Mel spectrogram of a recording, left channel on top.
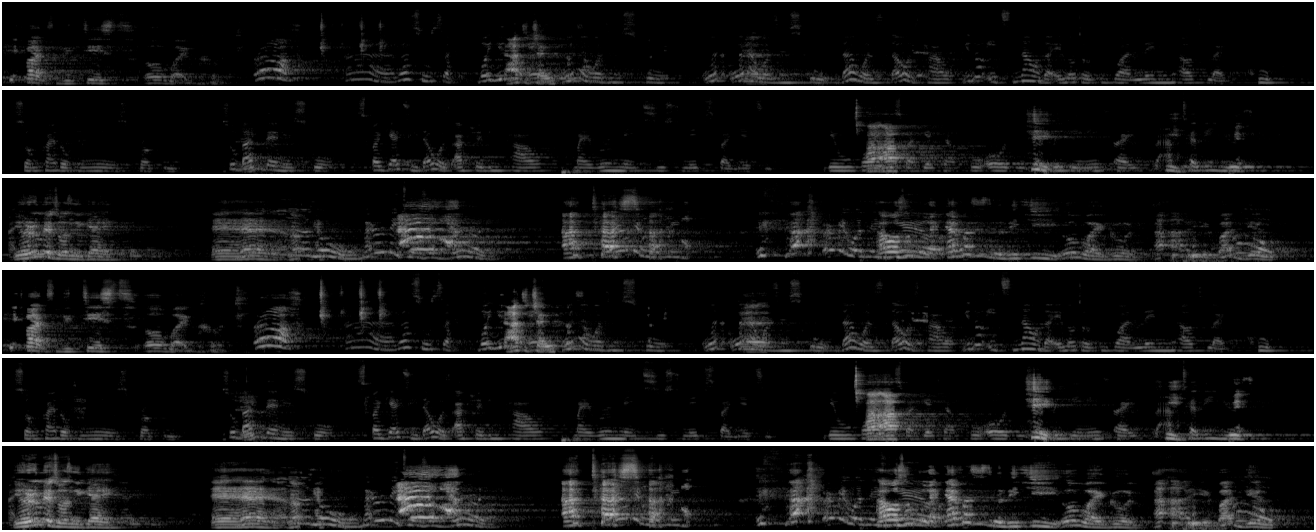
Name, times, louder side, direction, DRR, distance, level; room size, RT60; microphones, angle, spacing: voice 1, 0.1-3.3 3.6-3.9 5.0-5.6 7.4-7.7 9.1-9.3 15.5-15.7 21.6-22.1 23.4-23.6 24.8-25.0 25.4-25.6 26.4-27.6 28.3-29.4 30.2-30.8 31.8-33.1 34.1-34.5 35.0-39.0, right 6 dB, 70° right, 15 dB, 0.5 m, -32 dB
voice 2, 3.4-12.8 13.2-14.9 15.3-20.6 21.3-25.5 26.3-26.4 26.9-27.0 28.6-31.2 32.3-33.1 33.8-34.2 34.4-35.9 38.3-39.0, right 2 dB, 10° right, 12 dB, 0.4 m, -45 dB
22.5 x 14.0 x 9.5 m, 2.8 s
head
